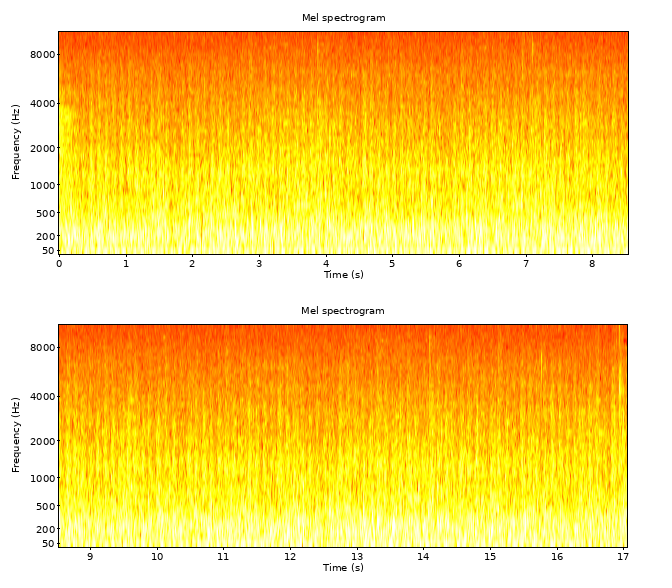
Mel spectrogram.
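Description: Steam locomotive in a train simulator game runs steadily, a dense continuous rumble and hiss with faint rhythmic chuffing, unbroken throughout and with no talk.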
